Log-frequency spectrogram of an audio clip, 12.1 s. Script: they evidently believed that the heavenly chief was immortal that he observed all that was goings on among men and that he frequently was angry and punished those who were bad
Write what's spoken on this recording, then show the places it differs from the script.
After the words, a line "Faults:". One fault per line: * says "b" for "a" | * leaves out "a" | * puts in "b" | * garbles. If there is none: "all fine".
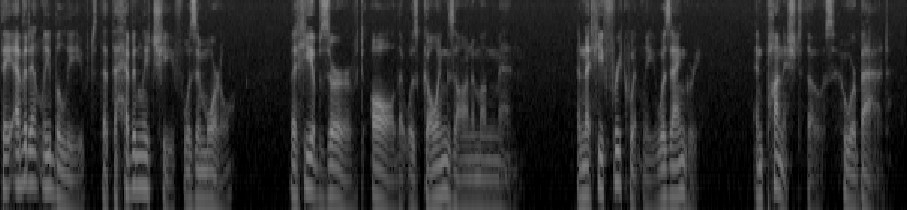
they evidently believed that the heavenly chief was immortal that he observed all that was goings on among men and that he frequently was angry and punished those who were bad
Faults:
all fine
